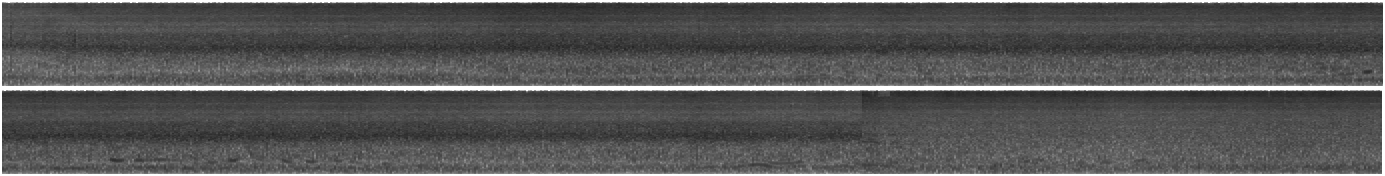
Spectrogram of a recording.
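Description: Dam water from a left-bank canal rushing through the long Bagur Navile water tunnel near Shravanabelagola, a loud steady roar of turbulent flow lasting throughout, with faint voices partly buried beneath it.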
